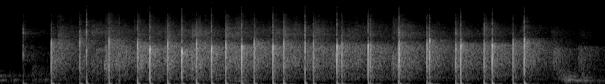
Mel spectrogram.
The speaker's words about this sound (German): Wir freuen uns, dass er die zweite Hälfte mit einem Lied eröffnet. Klatscht bitte für Tillmann Birr.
